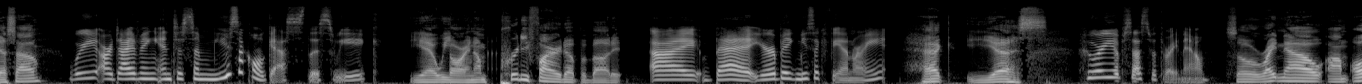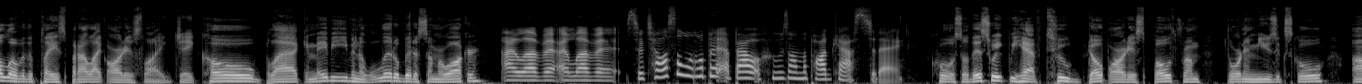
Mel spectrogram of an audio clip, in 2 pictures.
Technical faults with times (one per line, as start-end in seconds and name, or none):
4.50 dropped buffer (overrun)
8.02 dropped buffer (overrun)
24.64 dropped buffer (overrun)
